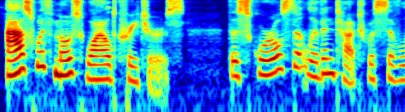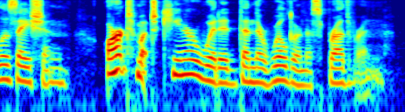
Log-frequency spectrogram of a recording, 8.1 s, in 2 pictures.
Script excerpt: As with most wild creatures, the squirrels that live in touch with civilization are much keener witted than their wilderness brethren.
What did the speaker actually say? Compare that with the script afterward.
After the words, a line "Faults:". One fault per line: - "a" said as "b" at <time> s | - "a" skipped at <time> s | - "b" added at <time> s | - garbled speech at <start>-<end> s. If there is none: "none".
As with most wild creatures, the squirrels that live in touch with civilization aren't much keener witted than their wilderness brethren.
Faults:
- "are" said as "aren't" at 5.1 s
